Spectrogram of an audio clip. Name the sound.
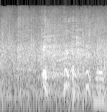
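audience applause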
